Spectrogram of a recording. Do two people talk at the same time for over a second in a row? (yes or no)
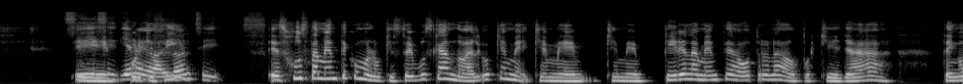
yes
